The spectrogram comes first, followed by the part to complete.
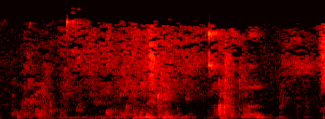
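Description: A group of people stirring after a guided relaxation, with scattered soft vocal sounds such as sighs and yawns and a few louder ones about a second in and near the end.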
